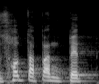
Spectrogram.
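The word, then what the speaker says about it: sotāpanna: 자, 예류도는 마음, 자, 예류라는 말은 솥다 빤나를 옮긴 겁니다. 솥다 빤나. 그래서 솥다 빤, 맨 뒤에 아 발음은 안 합니다. 지금 힌디가 그렇습니다. 그러니까 이거는 솥다 빤이겠죠.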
